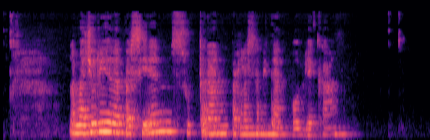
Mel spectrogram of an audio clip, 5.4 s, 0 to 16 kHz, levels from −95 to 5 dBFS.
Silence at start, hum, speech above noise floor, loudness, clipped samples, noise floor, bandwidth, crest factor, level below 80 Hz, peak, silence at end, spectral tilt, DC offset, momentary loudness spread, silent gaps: 0.1 s; none; 43 dB; -24 LUFS; under 0.1%; -66 dBFS; 11.5 kHz; 18 dB; -66 dBFS; -8 dBFS; 1.05 s; -5.5 dB/octave; under 0.1%; 21 LU; none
